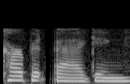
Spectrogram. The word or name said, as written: carpetbagging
